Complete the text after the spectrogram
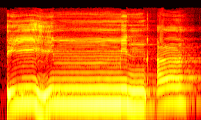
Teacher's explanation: Tihim kasrah diikuti sukun 2 harakat mat tabi'i. Him mim sukun bertemu mim idgham mimi, memasukkan bunyi mim sukun kepada mim berikutnya disertai mendengung selama 3 harokat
